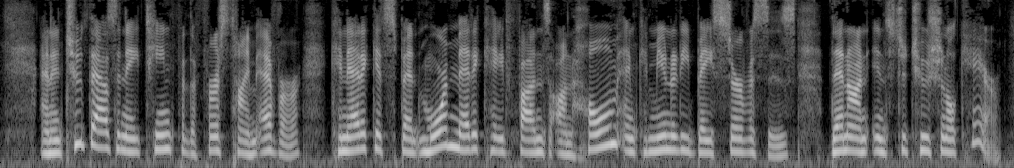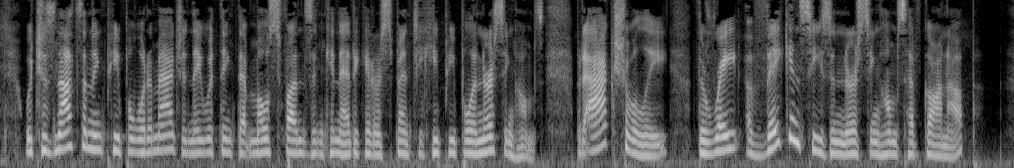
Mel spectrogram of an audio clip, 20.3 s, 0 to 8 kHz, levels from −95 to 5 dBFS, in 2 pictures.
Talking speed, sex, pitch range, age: 170 wpm, female, 170-215 Hz, 50-69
